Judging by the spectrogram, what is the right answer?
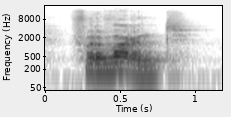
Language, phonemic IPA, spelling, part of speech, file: Dutch, /vərˈwɑrənt/, verwarrend, verb / adjective, Nl-verwarrend.ogg
- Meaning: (adjective) confusing; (verb) present participle of verwarren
